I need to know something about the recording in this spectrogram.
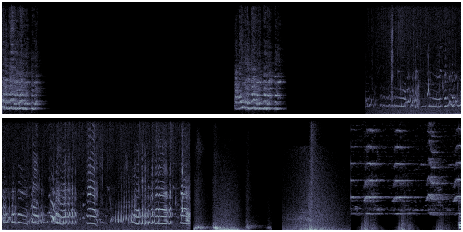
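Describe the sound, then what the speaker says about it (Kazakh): A turkey gobbles loudly in several bursts. Separate calls are broken by silence, followed by a longer, busier stretch of repeated gobbling with other fowl sounds and background noise. "Күрке тауық."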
